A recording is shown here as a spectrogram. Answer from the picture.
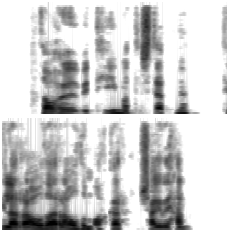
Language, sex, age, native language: Icelandic, male, 40-49, Icelandic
